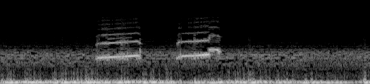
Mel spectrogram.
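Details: Bald eagle pair at a Fort Myers, Florida nest at nightfall on October 29, 2022, mating early in the season: two drawn-out, harmonically rich squeals, each slightly rising, over a continuous low background drone.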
